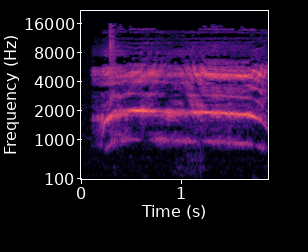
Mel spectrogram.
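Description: A loud, sustained goat-like scream, one unbroken high-pitched bleating cry lasting nearly two seconds with a steady, harsh tone, heard alone with no talking.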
